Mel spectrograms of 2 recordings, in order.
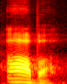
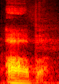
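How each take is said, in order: First: "Abba" called out a little louder, falling at the end; a modest cry of "Abba"; mild cry out. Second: "Abba" said low and much softer, almost breathed; a hushed, intimate "Abba"; soft, hushed call. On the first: Jesus in his darkest hour, a mild cry. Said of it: "could cry out". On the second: Believers in their dark hours, a hushed call. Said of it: "can cry out". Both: Retold or imitated.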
